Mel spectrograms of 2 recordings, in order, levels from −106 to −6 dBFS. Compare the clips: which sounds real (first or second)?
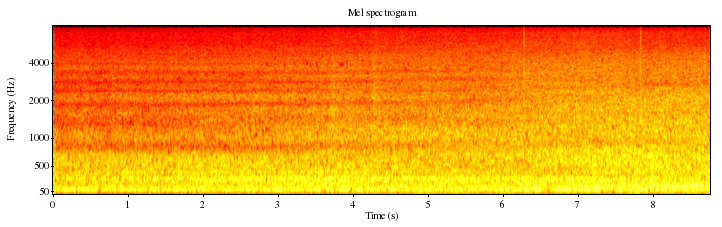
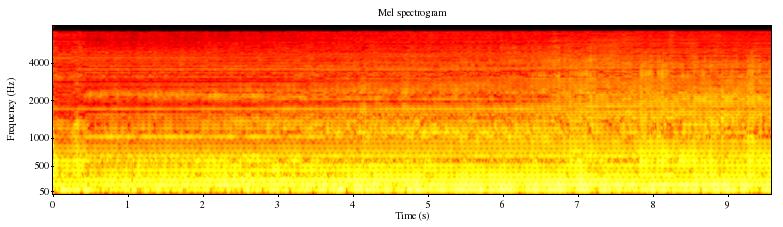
first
